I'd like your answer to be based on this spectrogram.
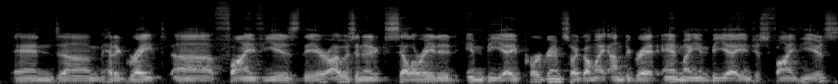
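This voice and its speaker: Hardly pausing at all, a man with a New Zealand accent speaks at a moderate pace and fairly low pitch in a monotone, flat intonation. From New Zealand, Christchurch then Auckland. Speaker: entrepreneur, real estate investor. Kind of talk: podcast interview. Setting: remote, at a conference in Dallas.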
